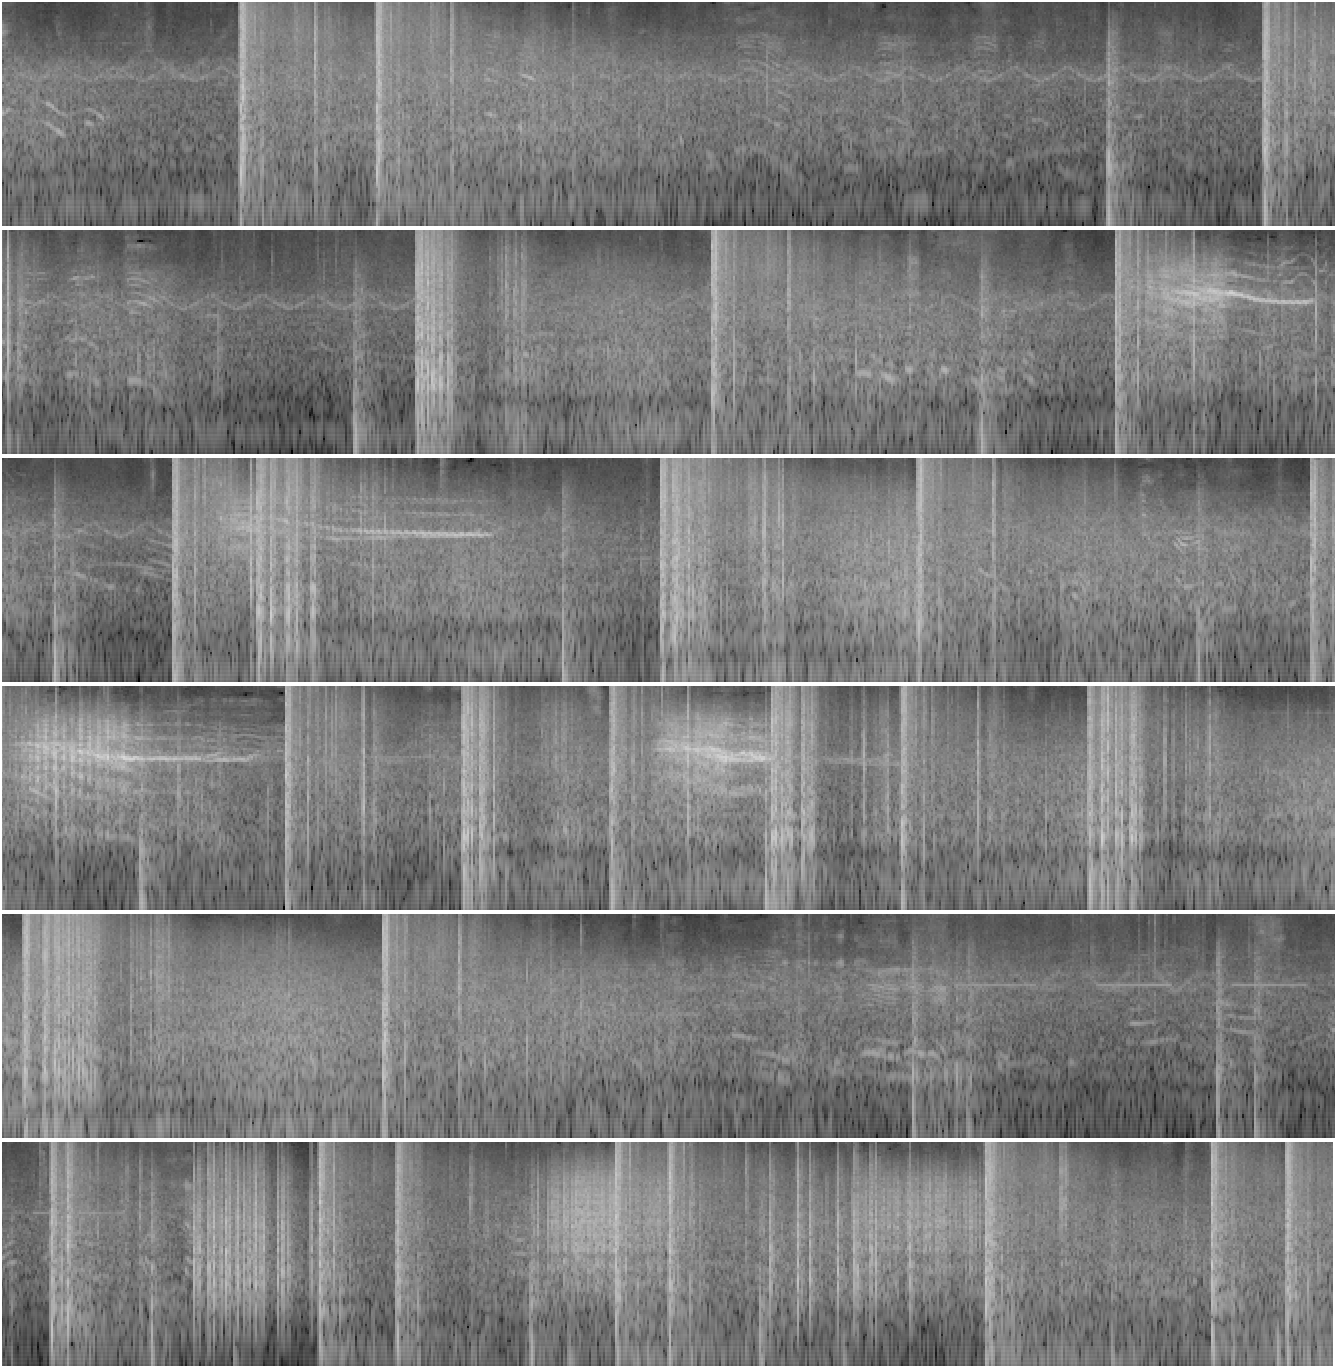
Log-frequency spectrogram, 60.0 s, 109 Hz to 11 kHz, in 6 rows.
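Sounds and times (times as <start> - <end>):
firework shells bursting: 29.8 - 39.2.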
